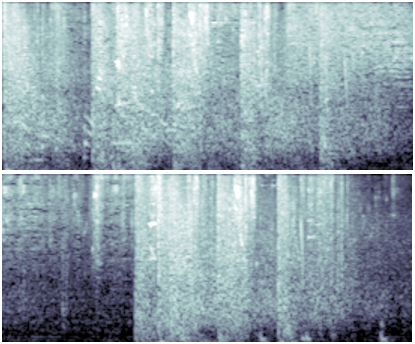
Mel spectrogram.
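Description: Gunshots fired at a man in the video game LA Noire, two loud clusters of rapid shots with a shattering, breaking quality and a quieter pause between them.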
